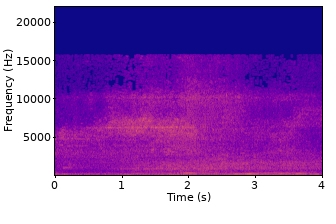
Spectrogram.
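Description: Road traffic on a city street: a motor vehicle's engine running close by over a steady low rumble, growing louder from about a second in and loudest near the end.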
